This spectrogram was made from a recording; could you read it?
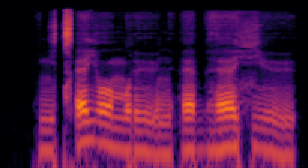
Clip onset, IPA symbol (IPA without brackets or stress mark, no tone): mʲ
